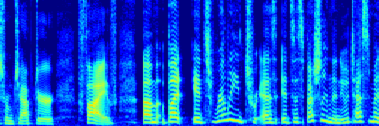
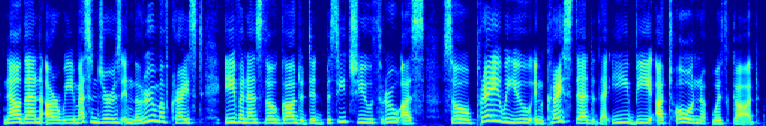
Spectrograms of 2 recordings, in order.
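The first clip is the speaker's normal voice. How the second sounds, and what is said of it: Put-on accent reading scripture. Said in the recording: “apologies for the accent.”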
